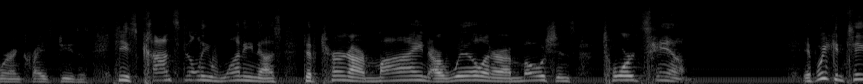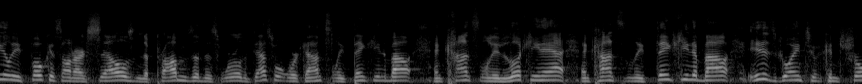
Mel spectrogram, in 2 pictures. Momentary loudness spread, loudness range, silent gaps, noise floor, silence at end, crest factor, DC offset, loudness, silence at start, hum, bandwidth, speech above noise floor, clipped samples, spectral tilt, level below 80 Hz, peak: 8 LU; 3 LU; none; -58 dBFS; 0 s; 20 dB; under 0.1%; -36 LUFS; 0 s; 60 Hz at -60 dBFS; 17 kHz; 22 dB; under 0.1%; -6 dB/octave; -64 dBFS; -16 dBFS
